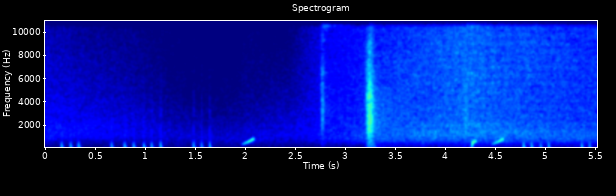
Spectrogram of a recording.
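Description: Quick soft footsteps tap in bursts.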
